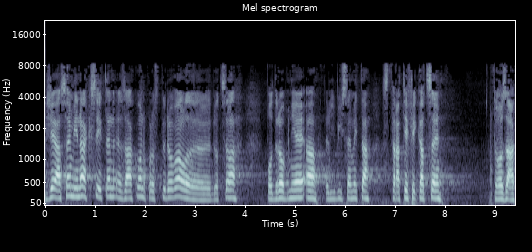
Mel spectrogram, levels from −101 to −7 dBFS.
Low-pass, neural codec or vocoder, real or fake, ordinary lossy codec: 10.8 kHz; codec, 44.1 kHz, 7.8 kbps, Pupu-Codec; fake; MP3, 32 kbps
